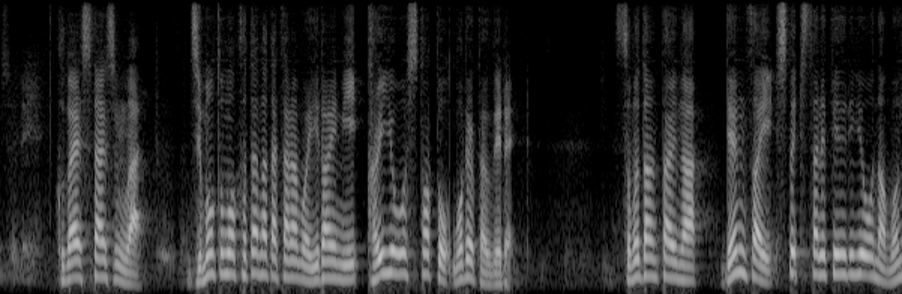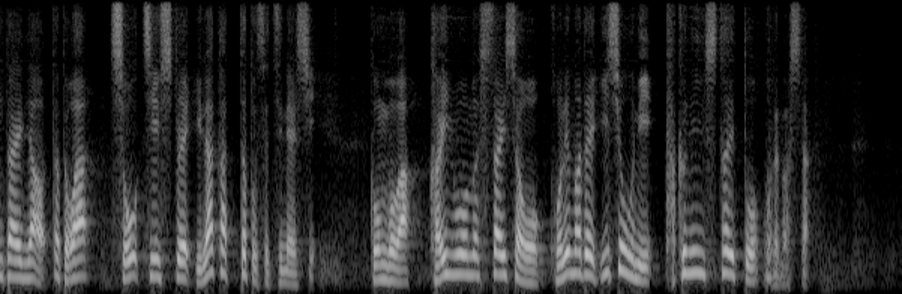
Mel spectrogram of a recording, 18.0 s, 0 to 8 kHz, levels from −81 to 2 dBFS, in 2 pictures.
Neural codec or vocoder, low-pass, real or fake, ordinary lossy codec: codec, 16 kHz, 0.5 kbps, FunCodec, trained on Chinese and English, 25 frames a second; none; fake; none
